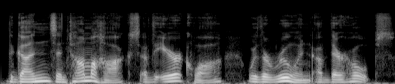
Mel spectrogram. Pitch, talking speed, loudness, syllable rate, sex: 120 Hz, 195 wpm, -17 LUFS, 5.4 syllables/s, male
